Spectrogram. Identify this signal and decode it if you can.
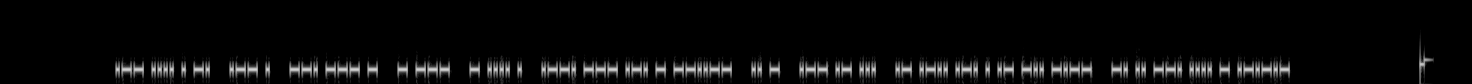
Morse code, heard as a keyed tone, about 40 wpm, 700 Hz. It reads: WHEN WE GOT TO THE PORT, IT WAS ALREADY NIGHT.
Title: Sentences from Top 1000 Words - Review Part 1 - 40wpm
